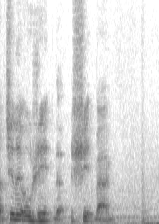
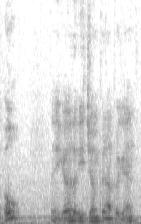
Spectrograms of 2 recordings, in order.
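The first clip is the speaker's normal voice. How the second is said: ordinary talk, nothing marked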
